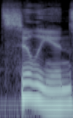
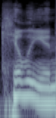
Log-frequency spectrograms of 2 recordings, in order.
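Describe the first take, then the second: First: The name begins with a soft S sound. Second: The name begins with a hard K sound. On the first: The speaker calls it wrong. "and not Cillian, so I've been saying that wrong" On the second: The speaker calls it right. "his name is pronounced Killian"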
